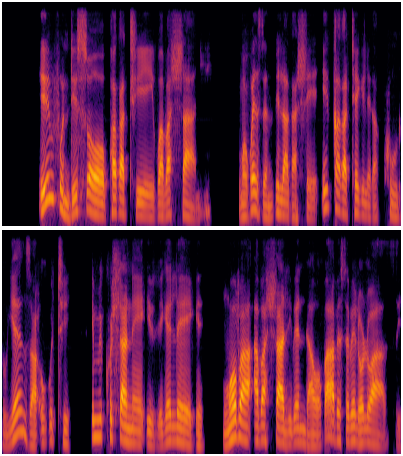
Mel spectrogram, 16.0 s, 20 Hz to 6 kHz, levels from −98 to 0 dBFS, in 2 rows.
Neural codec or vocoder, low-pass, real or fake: codec, 16 kHz, 2 kbps, X-Codec, HuBERT features, trained on LibriSpeech; 5.4 kHz; fake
